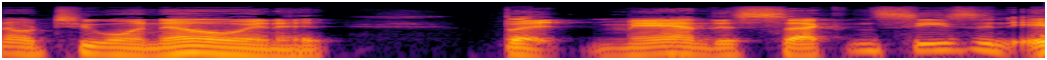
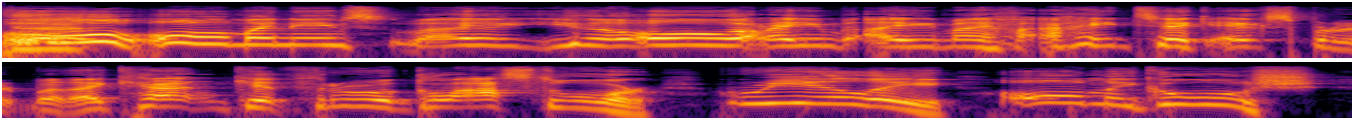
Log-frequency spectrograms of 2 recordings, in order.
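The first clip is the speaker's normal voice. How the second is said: much higher mock voice of a useless tech expert; sending up the show's tech expert, pitched way up; mocking Fitz; 14 semitones higher, 4 dB louder than usual. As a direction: pitch way up to ridicule the character. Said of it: "I bet that guy's not even Scottish".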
